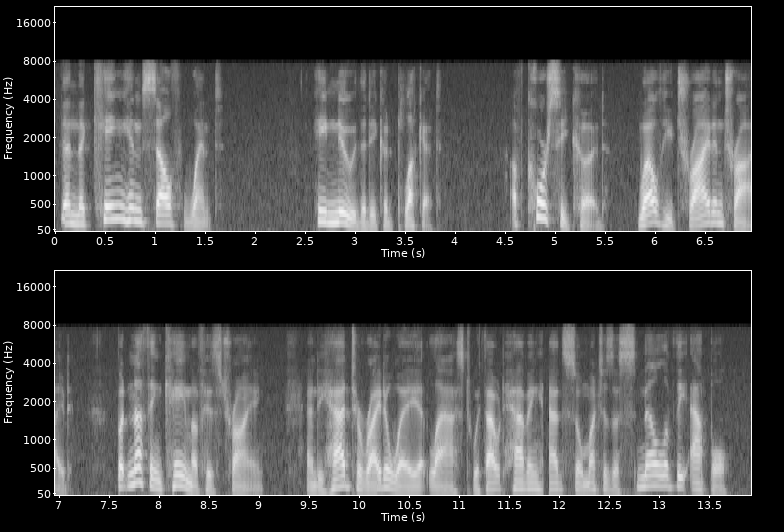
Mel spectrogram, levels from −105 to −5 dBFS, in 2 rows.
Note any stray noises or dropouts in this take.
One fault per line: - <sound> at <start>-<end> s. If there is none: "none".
- dropout at 11.8-11.9 s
